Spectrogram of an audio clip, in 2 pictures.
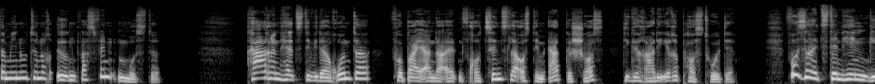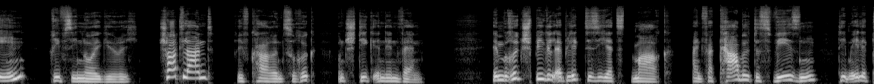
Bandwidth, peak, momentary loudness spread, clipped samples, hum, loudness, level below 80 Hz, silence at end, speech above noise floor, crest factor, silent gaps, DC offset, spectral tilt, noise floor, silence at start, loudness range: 17 kHz; -2 dBFS; 10 LU; under 0.1%; none; -18 LUFS; -58 dBFS; 0.05 s; 33 dB; 16 dB; 1.71-1.90 s, 7.44-7.61 s, 10.20-10.34 s, 10.94-11.07 s, 13.09-13.25 s, 15.55-15.67 s; under 0.1%; -4.5 dB/octave; -50 dBFS; 0 s; 3 LU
